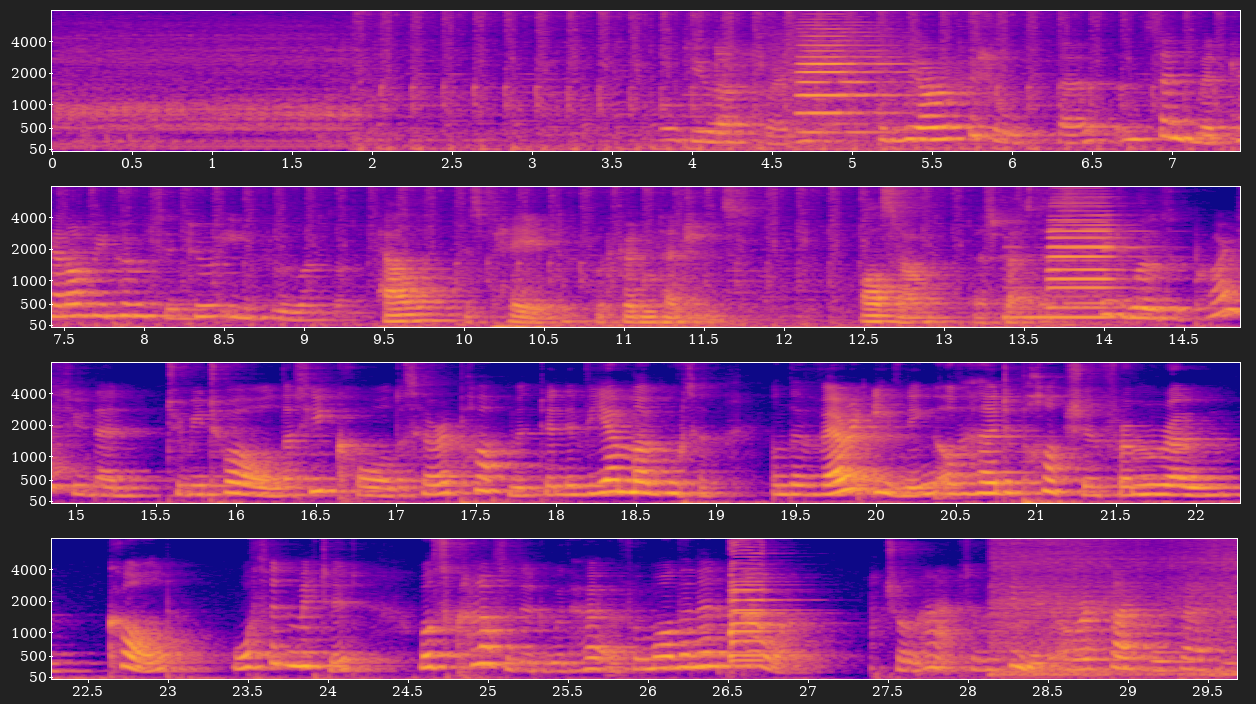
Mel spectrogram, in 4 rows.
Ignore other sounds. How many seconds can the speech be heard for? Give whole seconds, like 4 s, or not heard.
26 s.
